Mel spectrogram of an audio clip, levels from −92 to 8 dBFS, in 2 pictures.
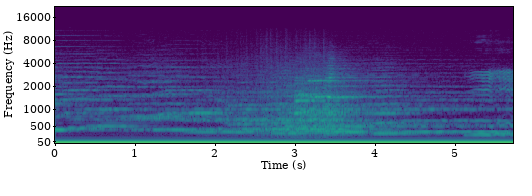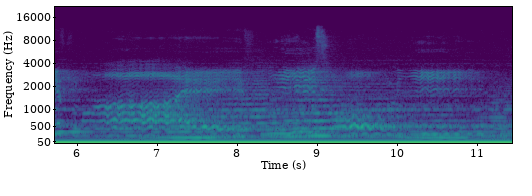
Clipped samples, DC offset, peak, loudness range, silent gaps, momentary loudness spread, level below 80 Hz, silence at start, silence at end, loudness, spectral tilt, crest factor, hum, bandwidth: under 0.1%; 6%; -16 dBFS; 5 LU; none; 13 LU; -70 dBFS; 0 s; 0 s; -41 LUFS; -5.5 dB/octave; 22 dB; none; 12 kHz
